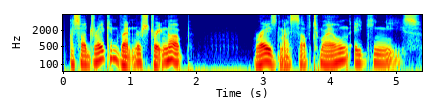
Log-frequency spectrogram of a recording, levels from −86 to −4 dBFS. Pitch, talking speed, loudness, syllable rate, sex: 120 Hz, 155 wpm, -17 LUFS, 4.7 syllables/s, male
